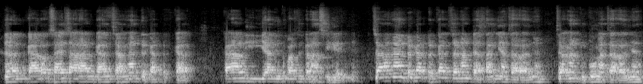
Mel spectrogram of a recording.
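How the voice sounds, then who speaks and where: Animated cleric speaking from afar. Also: male voice, medium pitch, fast. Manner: animated, mixes Javanese slang, laughs often. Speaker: Islamic cleric. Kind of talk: casual religious talk. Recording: roomy, from a distance, faint noise.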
